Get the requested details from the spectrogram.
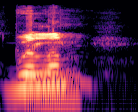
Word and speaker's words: Willem: Hey, apparently William Dafoe, Last Temptation of Christ. – Willem.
